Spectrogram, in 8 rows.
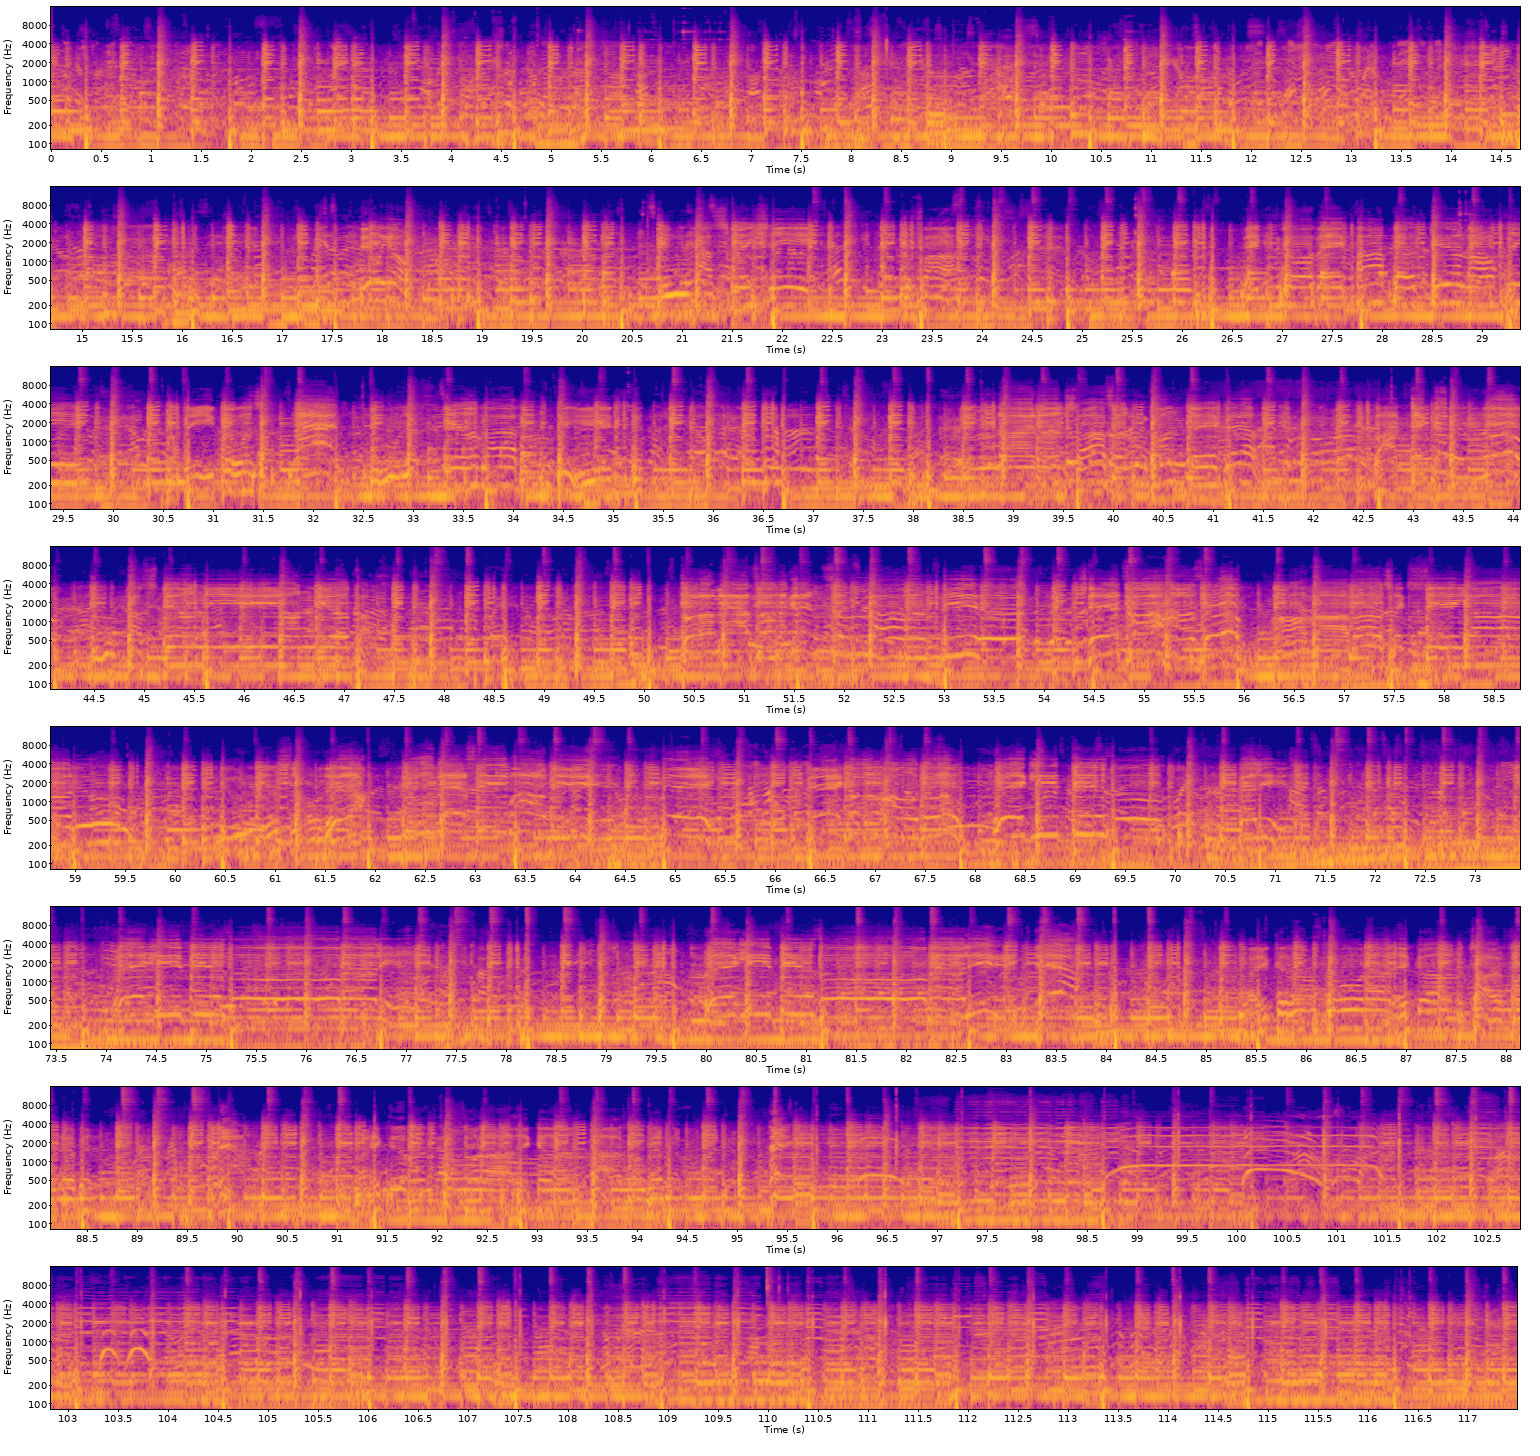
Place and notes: berlin: hobrechtbrücke - the city, the country & me: country & reggae band
country & reggae band during fête de la musique (day of music)
the city, the country & me: june 21, 2012
Berlin, Germany, 21 June 2012, ~22:00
